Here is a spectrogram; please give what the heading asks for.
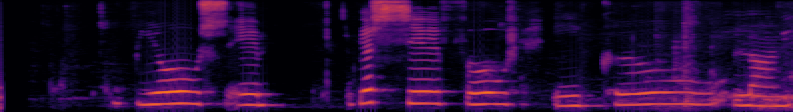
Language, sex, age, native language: Icelandic, female, 9, Icelandic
